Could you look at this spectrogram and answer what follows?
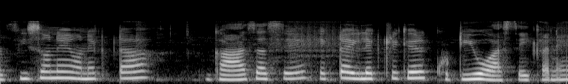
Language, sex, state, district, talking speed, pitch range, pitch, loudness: Bengali, female, Assam, Hailakandi, 95 wpm, 225-280 Hz, 260 Hz, -16 LUFS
